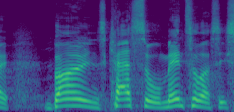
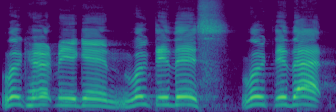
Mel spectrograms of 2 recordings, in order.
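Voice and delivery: put-on higher, whiny tattling child's voice; whiny kid brother; 4 semitones higher, slower than usual. Little brothers tattling to Mum, higher whiny child voice. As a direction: whine it like a little brother telling on you. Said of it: "them yelling out".

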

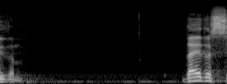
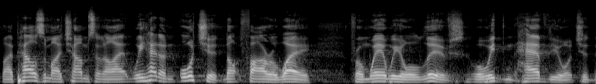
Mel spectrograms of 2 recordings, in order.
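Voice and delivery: ordinary delivery

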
